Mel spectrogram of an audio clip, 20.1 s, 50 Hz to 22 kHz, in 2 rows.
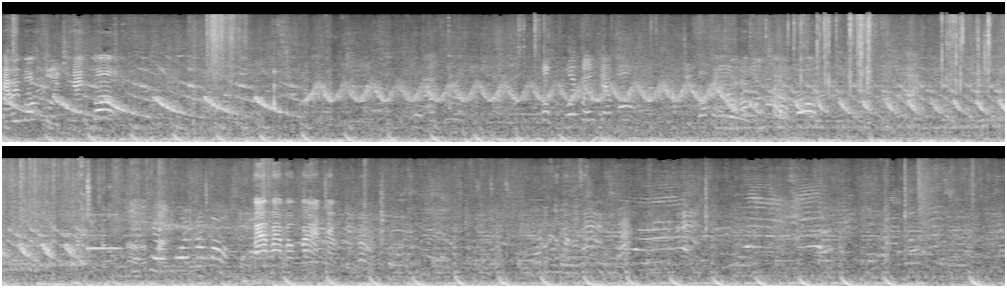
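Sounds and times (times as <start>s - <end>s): car alarm: 0.4s - 11.3s.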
